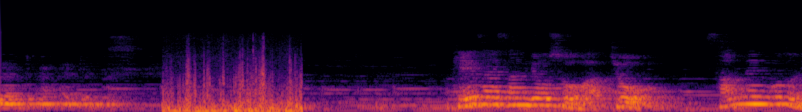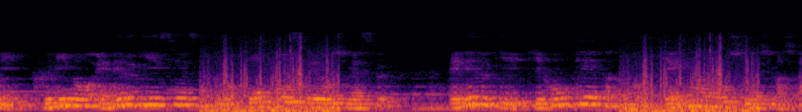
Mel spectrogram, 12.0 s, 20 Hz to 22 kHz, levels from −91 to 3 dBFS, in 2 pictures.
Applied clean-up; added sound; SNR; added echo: none; Wind; 2 dB; reverberation time 0.9 s.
